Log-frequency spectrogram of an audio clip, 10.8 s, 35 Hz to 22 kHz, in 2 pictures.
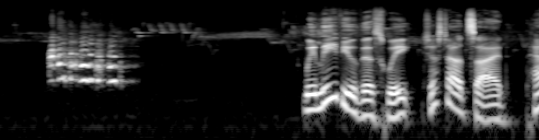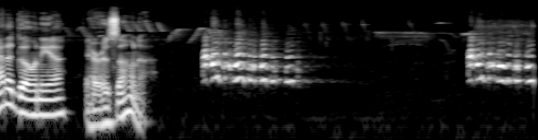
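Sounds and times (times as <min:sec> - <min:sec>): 
faint chirping birds: 0:00.0 - 0:10.7
wild turkeys gobbling at dawn outside Patagonia Arizona: 0:00.5 - 0:01.4, 0:07.5 - 0:08.6, 0:10.1 - 0:10.7
speech: 0:03.1 - 0:07.0.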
